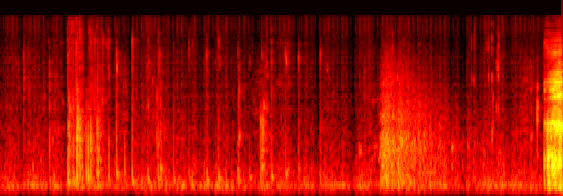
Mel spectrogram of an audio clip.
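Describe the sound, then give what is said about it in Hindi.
A man with a dry throat drinks a little water in quiet gulps and swallows, with small wet clicks and mouth noises between them, ending in a sudden louder burst. Nobody speaks. “और मेरा गला सूख रहा है तो मैं थोड़ा सा पानी पी लेता हूँ, एक सेकेंड।”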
